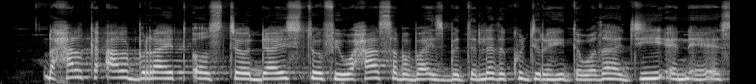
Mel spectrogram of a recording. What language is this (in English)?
Somali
